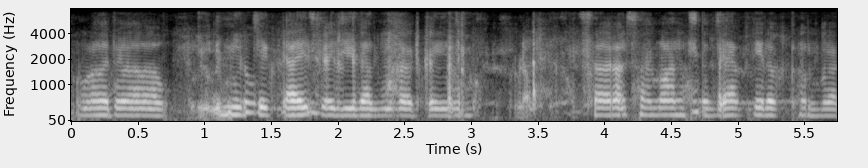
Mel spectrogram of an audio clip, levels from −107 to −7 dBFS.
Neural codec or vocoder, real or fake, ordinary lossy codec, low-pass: codec, 24 kHz, 1.5 kbps, HILCodec; fake; none; 7.2 kHz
